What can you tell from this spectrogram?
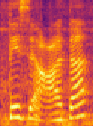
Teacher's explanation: आइन जो है हलक से निकालना है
